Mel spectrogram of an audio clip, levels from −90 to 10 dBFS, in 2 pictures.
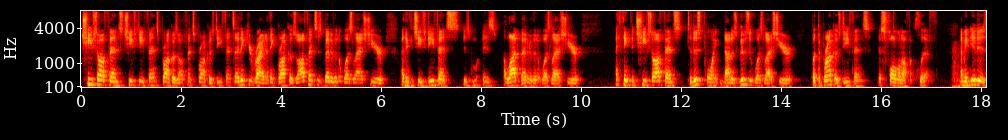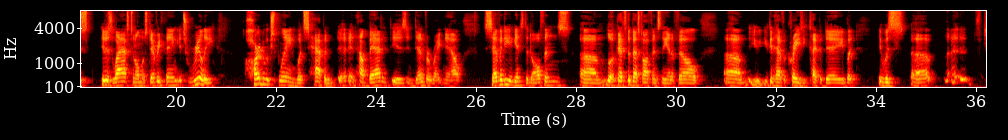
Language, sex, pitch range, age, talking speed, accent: English, male, 130-175 Hz, 40-59, 195 wpm, American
